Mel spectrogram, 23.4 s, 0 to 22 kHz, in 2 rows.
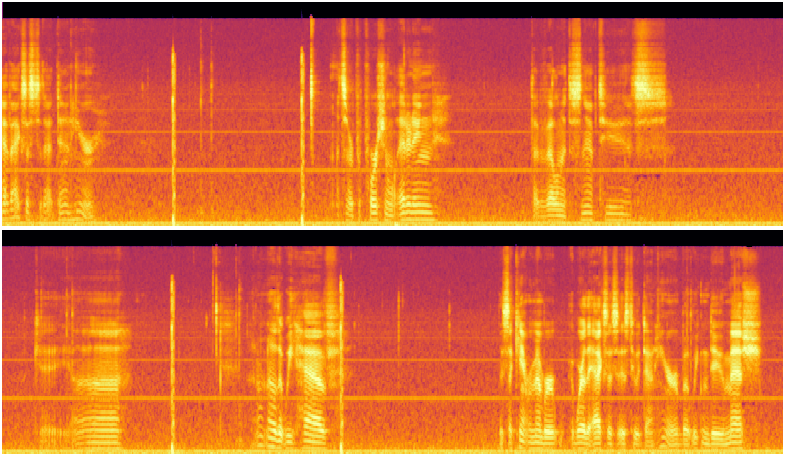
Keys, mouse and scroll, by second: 2.4-4.3 drag, 14.2-16.0 drag.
